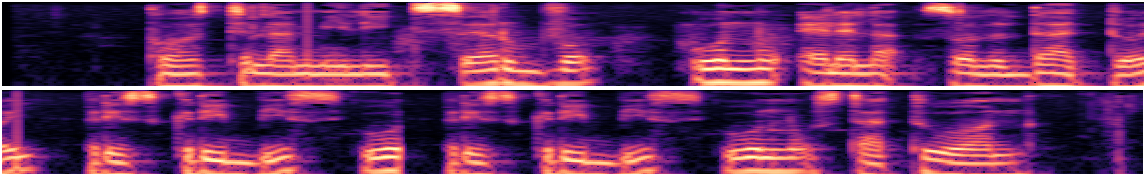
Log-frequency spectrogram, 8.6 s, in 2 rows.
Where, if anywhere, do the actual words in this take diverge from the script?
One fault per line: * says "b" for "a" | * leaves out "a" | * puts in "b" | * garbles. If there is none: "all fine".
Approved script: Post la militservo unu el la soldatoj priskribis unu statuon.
* puts in "priskribis"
